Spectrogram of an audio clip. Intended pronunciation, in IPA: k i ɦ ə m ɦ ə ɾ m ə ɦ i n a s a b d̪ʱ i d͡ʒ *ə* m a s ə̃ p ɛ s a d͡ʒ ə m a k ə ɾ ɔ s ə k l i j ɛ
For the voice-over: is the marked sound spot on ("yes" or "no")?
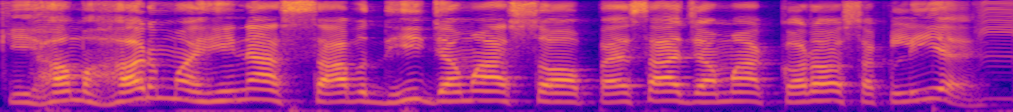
yes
